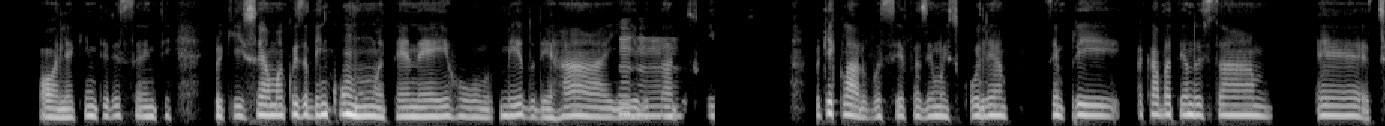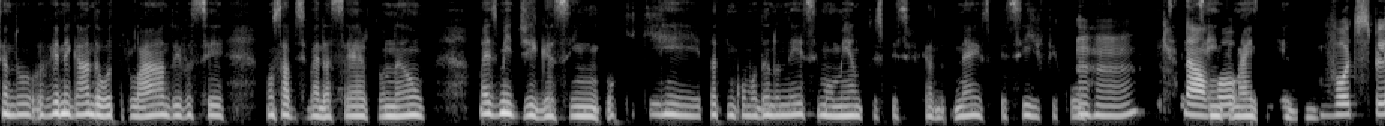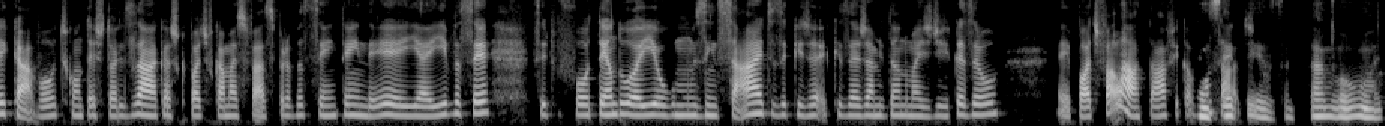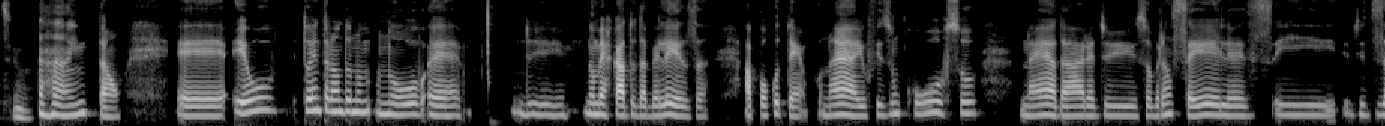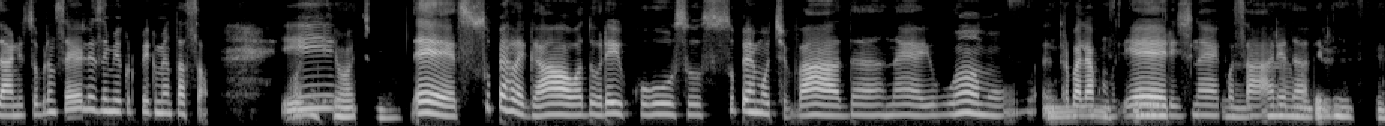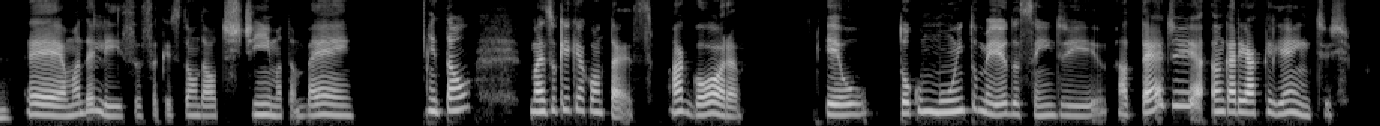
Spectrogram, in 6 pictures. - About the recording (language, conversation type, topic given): Portuguese, advice, Como posso parar de ter medo de errar e começar a me arriscar para tentar coisas novas?
- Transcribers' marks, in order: unintelligible speech; other background noise; in English: "insights"; tapping; tongue click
